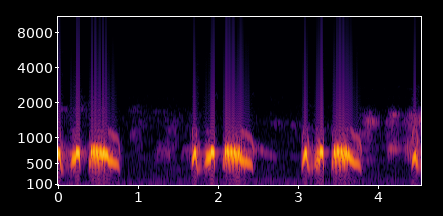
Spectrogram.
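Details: Spotted dove, a decoy bird, cooing in the Thúc Gù style to draw wild doves. Three low hollow phrases, each two quick notes then a drawn-out falling coo, about one second apart.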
